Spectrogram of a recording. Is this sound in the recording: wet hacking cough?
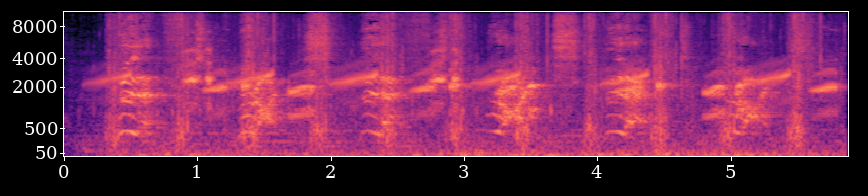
no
